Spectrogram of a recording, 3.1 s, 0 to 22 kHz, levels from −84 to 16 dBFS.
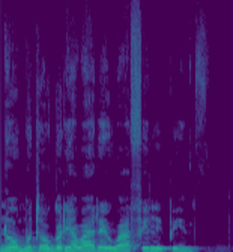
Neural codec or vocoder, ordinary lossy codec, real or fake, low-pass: vocoder, 44.1 kHz, 128 mel bands, Pupu-Vocoder; none; fake; none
